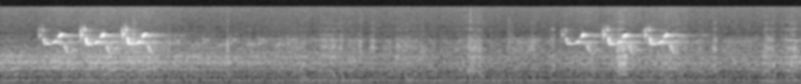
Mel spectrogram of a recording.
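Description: A songbird singing twice, about five seconds apart. Each song is a quick run of four repeated, down-slurred high notes lasting about a second, over a faint steady hum.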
